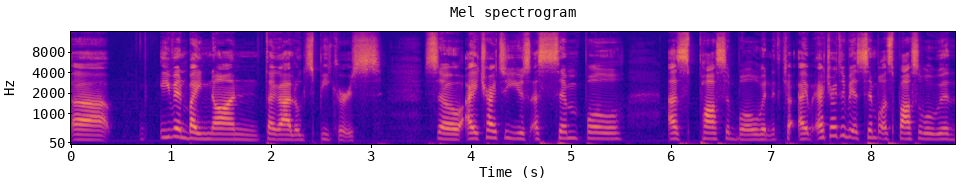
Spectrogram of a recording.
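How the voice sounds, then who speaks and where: With a Visayan Filipino accent, a woman speaks at a moderate pace and medium pitch, with ordinary pitch variation. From Mindanao, Philippines. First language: Bisaya (Cebuano). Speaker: streamer and song translator. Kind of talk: casual live stream explanation. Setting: live stream. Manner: halting, many fillers and self-corrections.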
